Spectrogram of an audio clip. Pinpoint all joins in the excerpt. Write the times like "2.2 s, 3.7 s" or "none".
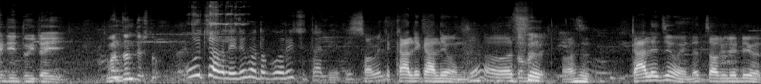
none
